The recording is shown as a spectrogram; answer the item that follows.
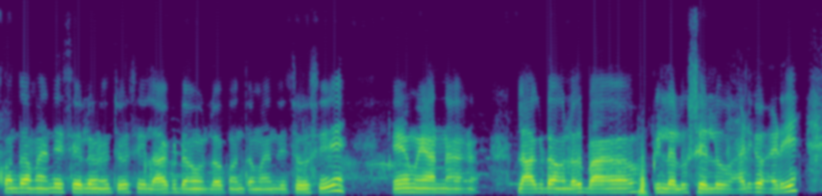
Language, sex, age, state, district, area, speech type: Telugu, male, 18-30, Telangana, Peddapalli, rural, spontaneous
